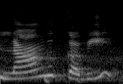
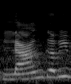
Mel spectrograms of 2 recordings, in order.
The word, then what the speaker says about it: Langkawi: हुआ है, तो ये लांग कवि मलेशिया में हुआ है। LANGKAWI, ठीक है, तो प्रोनाउंसिएशन लांग कवि कुछ भी बोल लेना।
